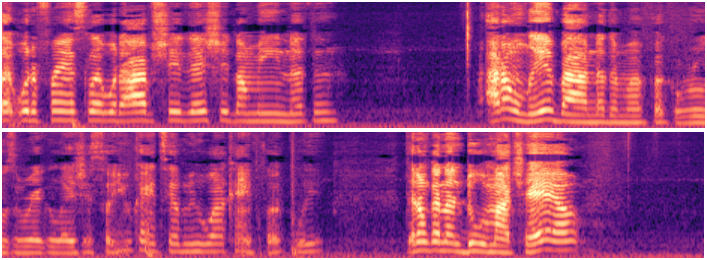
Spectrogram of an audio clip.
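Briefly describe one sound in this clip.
A young woman talks close to a phone microphone, in bursts with pauses.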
